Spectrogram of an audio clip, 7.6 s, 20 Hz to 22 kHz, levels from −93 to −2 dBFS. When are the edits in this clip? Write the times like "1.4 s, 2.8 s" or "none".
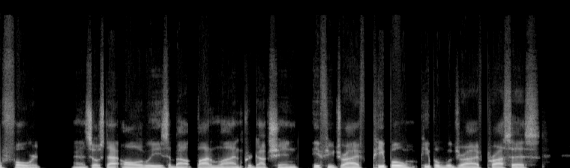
4.0 s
